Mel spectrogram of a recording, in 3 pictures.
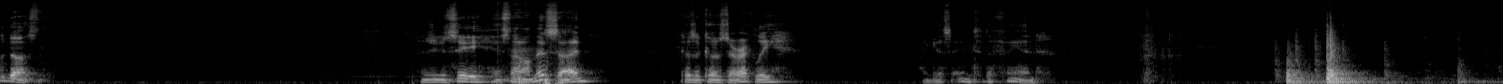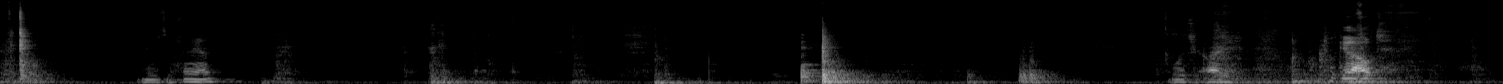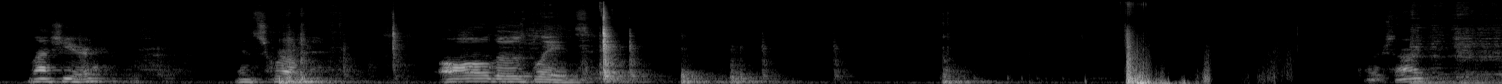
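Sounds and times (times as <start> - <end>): irregular knocks and thunks: 41.3 - 42.2
loud thud: 41.3 - 42.2.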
